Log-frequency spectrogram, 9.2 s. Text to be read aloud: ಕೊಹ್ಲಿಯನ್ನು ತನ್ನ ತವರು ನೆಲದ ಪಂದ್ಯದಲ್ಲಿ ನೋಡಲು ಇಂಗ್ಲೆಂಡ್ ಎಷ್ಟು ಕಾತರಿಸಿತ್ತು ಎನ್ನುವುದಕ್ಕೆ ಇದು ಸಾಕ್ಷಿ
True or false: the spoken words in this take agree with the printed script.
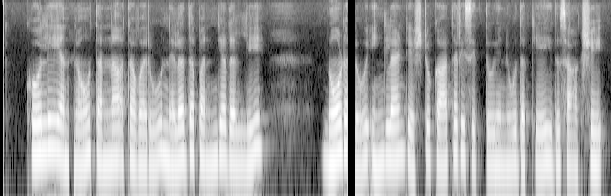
true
